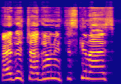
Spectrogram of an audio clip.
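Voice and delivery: high, loud demand; impatient call. Acted. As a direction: holler at the wife to hurry. Impatiently calls wife for tea. (मोठ्याने अधीर हाक)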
